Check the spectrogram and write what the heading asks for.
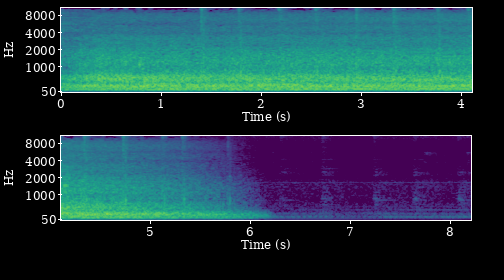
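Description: Blizzard wind sound effect: a loud, steady rush of wind that fades out about six seconds in.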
